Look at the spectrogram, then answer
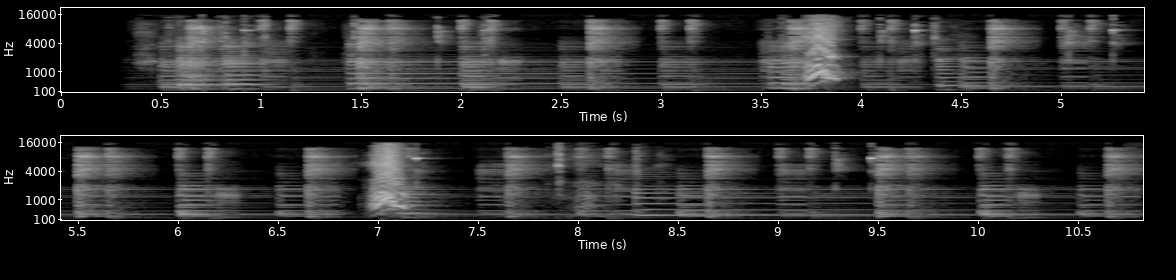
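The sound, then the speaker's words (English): Lola Bell, a small blind rat terrier from the film Heart of a Dog, barks and yips repeatedly in short bursts while playing electronic keyboards set on the floor over a backing track, the barks loud and scattered irregularly across the music. “She's playing the rhythms on top and barking along.”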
